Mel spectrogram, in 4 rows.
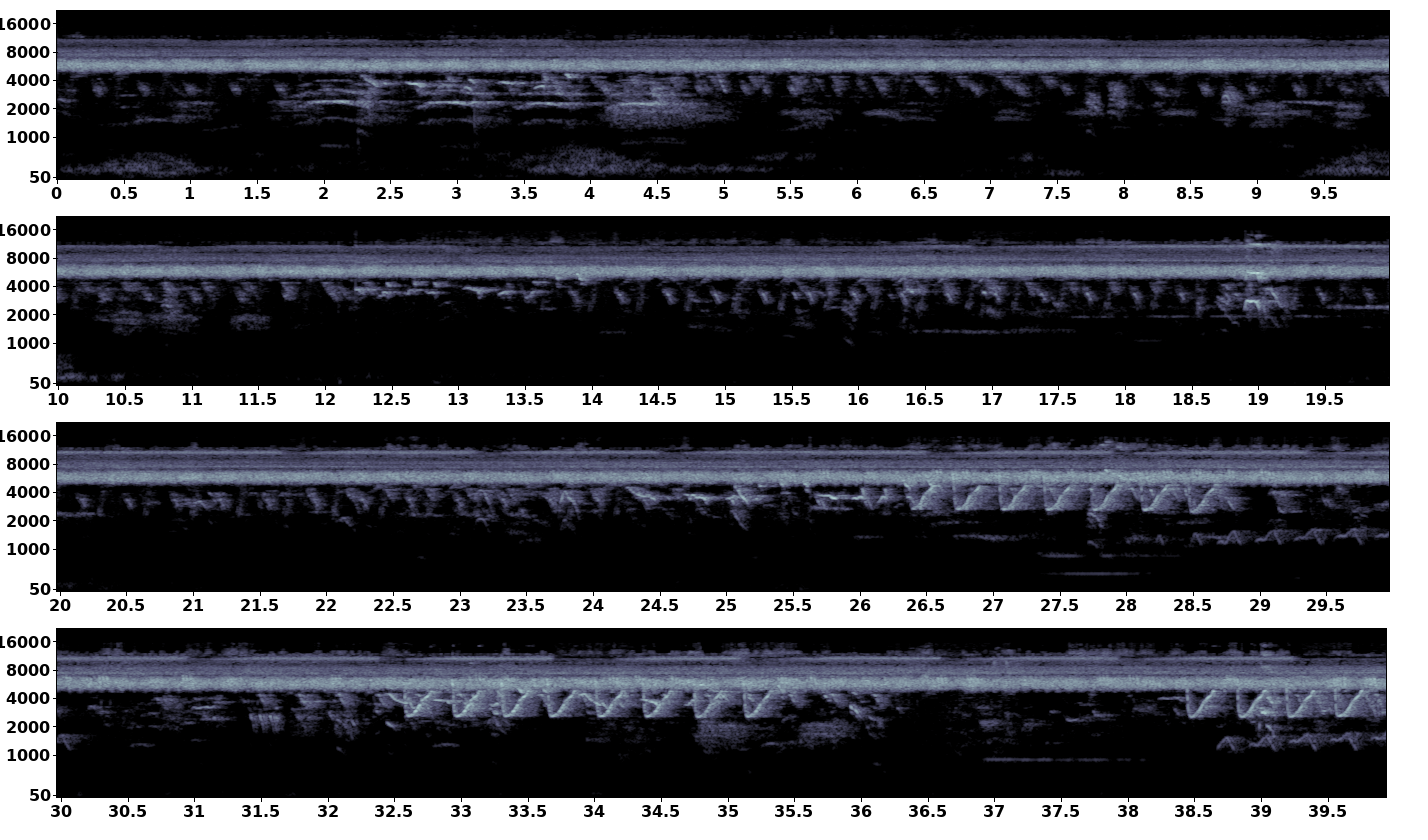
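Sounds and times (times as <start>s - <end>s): high-pitched insect drone: 0.0s - 6.4s.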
